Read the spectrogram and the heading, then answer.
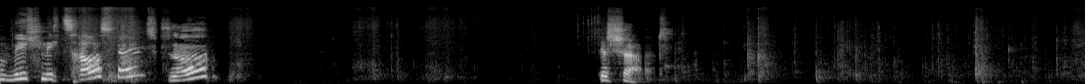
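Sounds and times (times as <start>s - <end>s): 
speech: 0.0s - 2.4s, 6.0s - 6.8s
paper crinkling in a parcel box while packing: 0.0s - 10.8s.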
